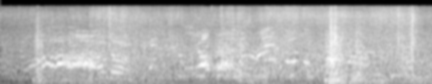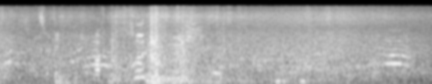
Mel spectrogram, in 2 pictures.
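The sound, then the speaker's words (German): Busy outdoor swimming pool ambience at the main pool with diving towers and water slides: water splashing and sloshing in irregular bursts, with a few sharper splashes, under a steady murmur of voices and chatter. “Ein paar Meter weiter ergibt sich eine etwas andere Kulisse, denn hier befindet sich das Hauptschwimmbecken mit den Sprungtürmen und Wasserrutschen.”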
